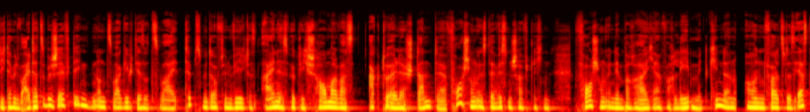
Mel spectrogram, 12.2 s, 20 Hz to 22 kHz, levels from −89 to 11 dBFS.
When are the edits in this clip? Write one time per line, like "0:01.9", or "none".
0:08.6
0:11.0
